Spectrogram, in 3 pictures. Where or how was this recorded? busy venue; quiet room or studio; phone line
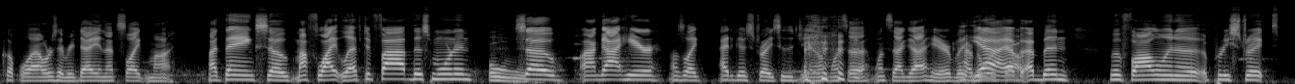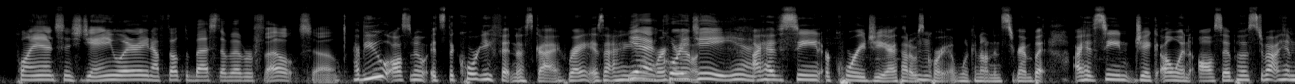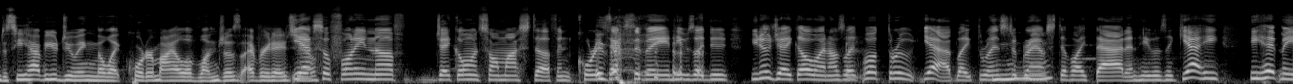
busy venue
